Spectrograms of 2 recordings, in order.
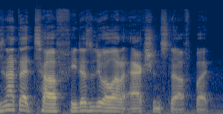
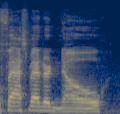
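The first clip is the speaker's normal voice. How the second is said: plain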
